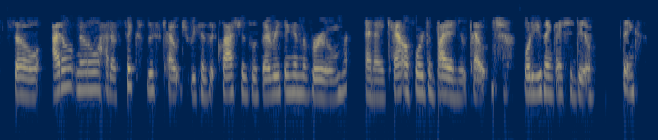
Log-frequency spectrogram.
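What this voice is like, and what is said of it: Canadian accent. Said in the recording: “I love a Canadian accent. ... It's so cute.”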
